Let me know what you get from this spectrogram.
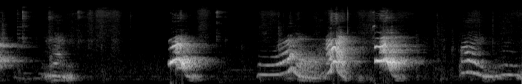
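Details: Several Weimaraner pups from the Indigo and Magnum litter chewing on tails; high, squeaky yips and whining barks that slide upward, arriving in clustered bursts around quiet gaps.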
